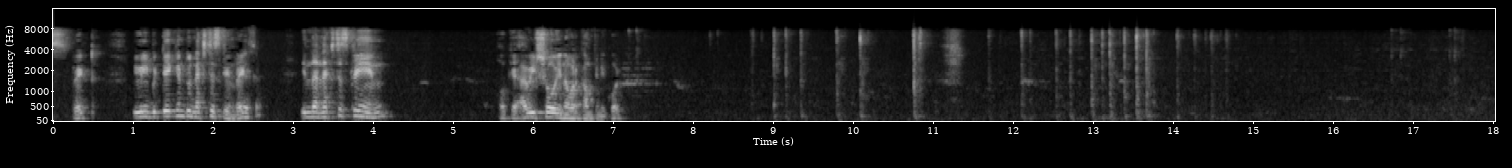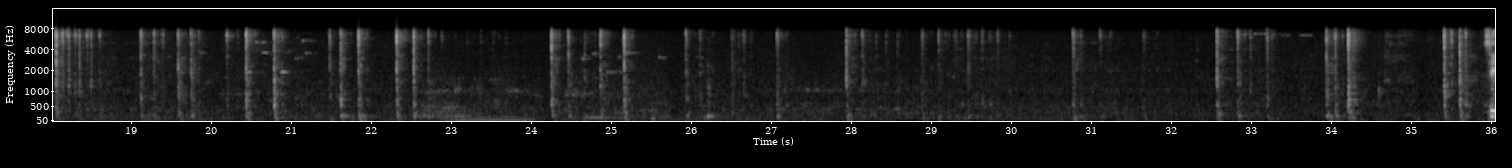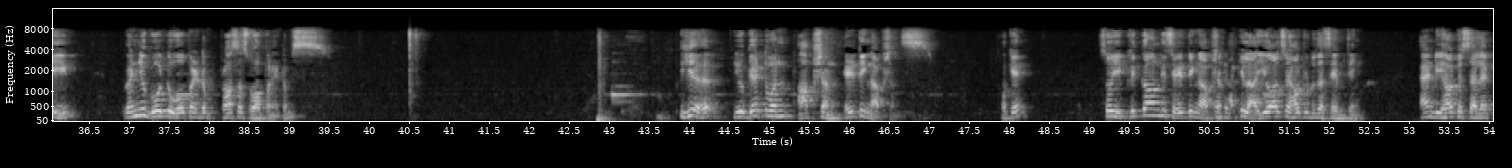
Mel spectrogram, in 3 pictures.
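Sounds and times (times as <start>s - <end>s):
computer keyboard typing: 7.1s - 7.5s, 8.2s - 11.0s, 11.7s - 14.9s, 16.6s - 27.3s, 27.9s - 30.1s, 30.8s - 31.9s, 32.5s - 34.4s, 35.4s - 35.8s, 40.5s - 40.8s.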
